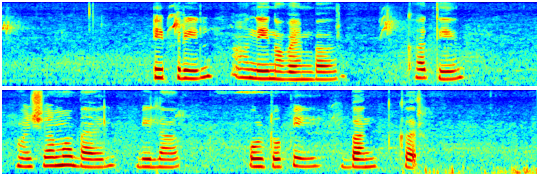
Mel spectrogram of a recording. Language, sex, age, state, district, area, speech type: Goan Konkani, female, 18-30, Goa, Pernem, rural, read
